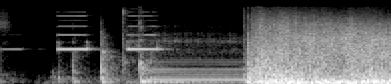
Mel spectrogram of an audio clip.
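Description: Microwave oven keypad beeping three times, then the oven humming as it starts up. About a second and a half in, a loud explosion cuts in and keeps going.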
